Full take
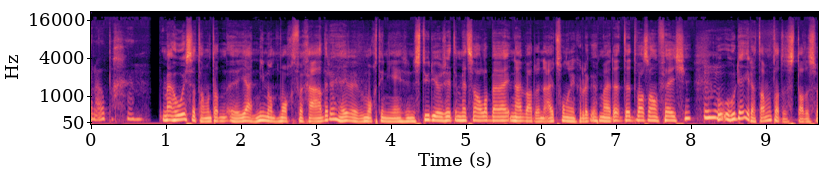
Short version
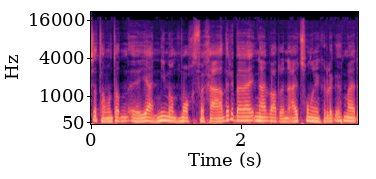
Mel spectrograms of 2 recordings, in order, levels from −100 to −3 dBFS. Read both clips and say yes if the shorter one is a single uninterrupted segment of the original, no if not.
no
